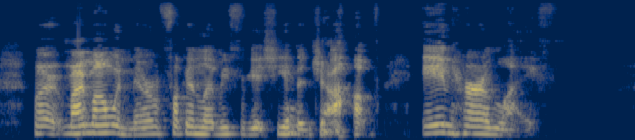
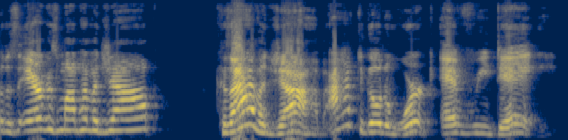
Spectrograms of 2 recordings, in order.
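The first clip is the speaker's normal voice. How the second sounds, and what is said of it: Imitates another person's voice. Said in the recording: “As I'm doing this impression, I'm also doing an impression of myself”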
